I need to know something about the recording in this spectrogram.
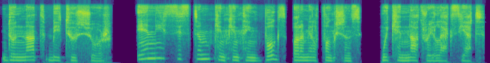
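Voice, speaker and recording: A woman's voice: fairly low pitch, a little slow, sharp tone, no room sound, studio quality. A woman playing a serious military weapons expert in a video game, briefing a soldier in a formal, precise, instructive manner. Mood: serious, cautionary. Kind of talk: scripted video game voice acting, explanatory briefing.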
